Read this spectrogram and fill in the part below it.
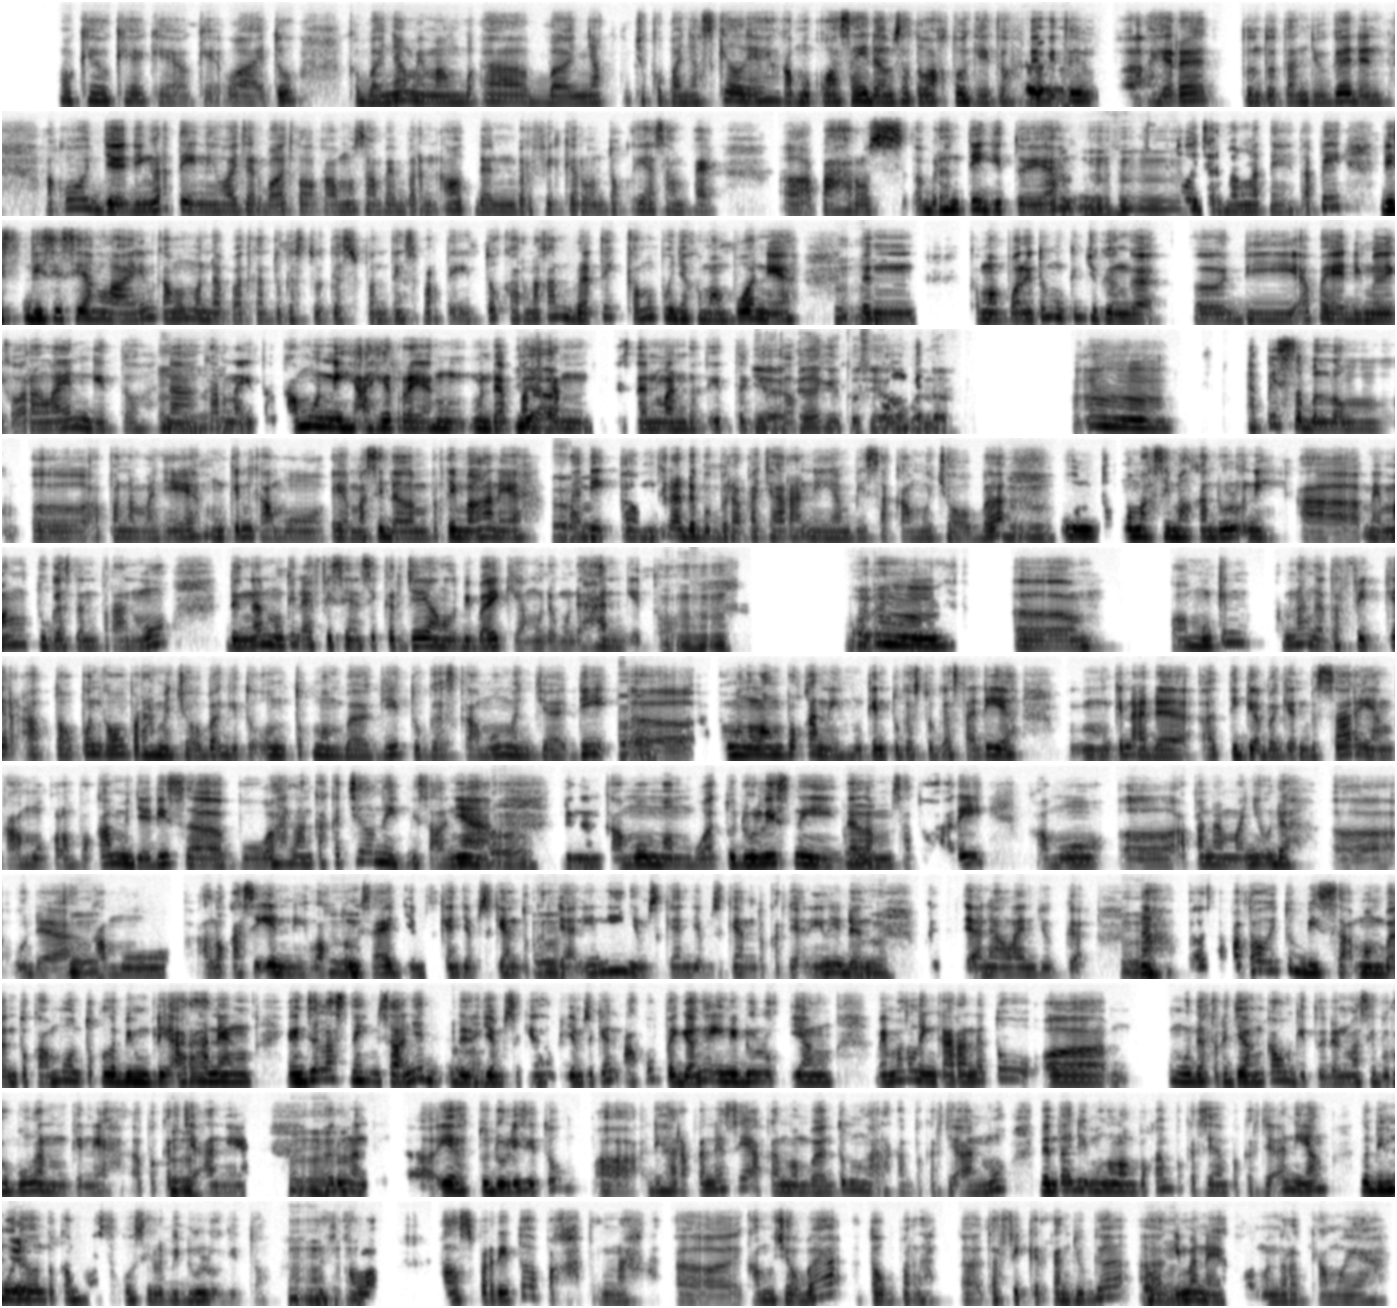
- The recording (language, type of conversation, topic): Indonesian, advice, Bagaimana cara memulai tugas besar yang membuat saya kewalahan?
- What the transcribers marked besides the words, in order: "kebayang" said as "kebanyang"; in English: "skill"; in English: "burnout"; in English: "to do list"; in English: "to do list"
